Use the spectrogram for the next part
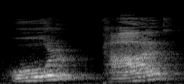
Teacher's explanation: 양쪽으로 공기가 흘러나오겠죠? 그래서 유음입니다.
